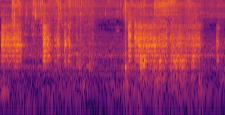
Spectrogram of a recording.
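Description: Water is poured into homemade tomato soup to thin it, giving soft splashing and trickling liquid sounds with faint drips and clinks at close range, fairly quiet overall.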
